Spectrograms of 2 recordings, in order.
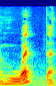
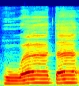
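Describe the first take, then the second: First: The t sound is doubled and pressed. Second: The t sound is single, not pressed. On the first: "kalau ditekan jadi dia sudah masuk ke hurufnya" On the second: "kalau tidak ditekan, dia bacanya hanya seperti ini saja"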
